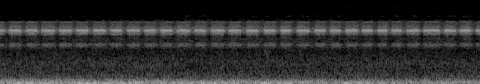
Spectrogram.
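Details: Cicadas in an Italian park keep up a loud, high-pitched buzz that throbs in quick regular pulses, about three each second, while soft wind and low traffic rumble sit underneath.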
